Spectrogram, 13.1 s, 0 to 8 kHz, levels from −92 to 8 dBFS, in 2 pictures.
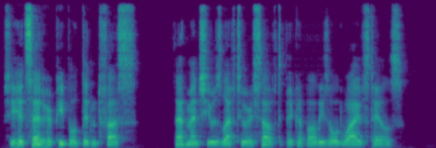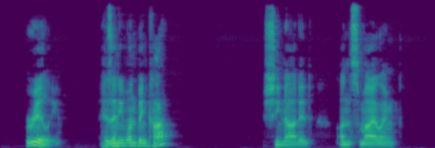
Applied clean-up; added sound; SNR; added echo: neural mask model Resemble Enhance denoiser.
